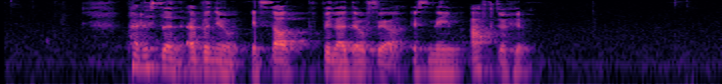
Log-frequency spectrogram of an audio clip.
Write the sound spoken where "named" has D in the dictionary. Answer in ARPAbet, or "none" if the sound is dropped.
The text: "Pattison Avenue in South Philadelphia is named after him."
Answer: none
